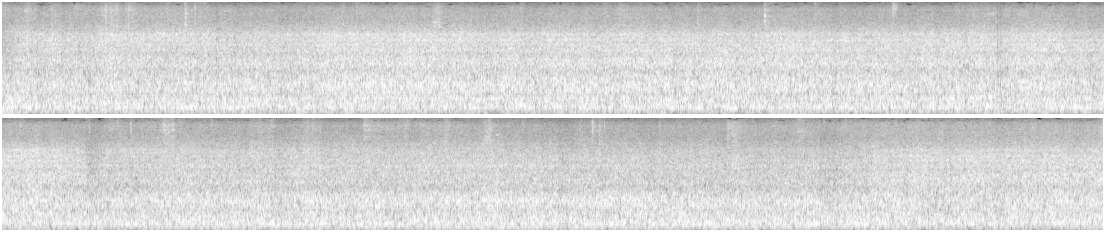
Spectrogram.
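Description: Cabin noise inside a Shinkansen bullet train running at high speed: a steady rushing rumble of wheels on rail and air on the body, with a constant low hum.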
